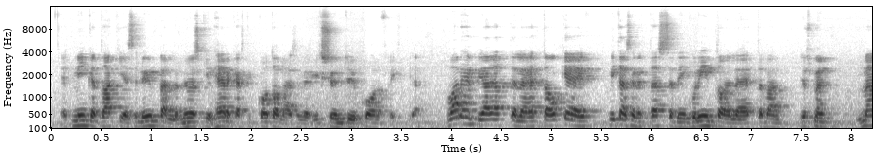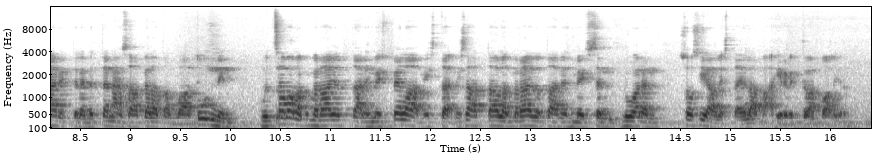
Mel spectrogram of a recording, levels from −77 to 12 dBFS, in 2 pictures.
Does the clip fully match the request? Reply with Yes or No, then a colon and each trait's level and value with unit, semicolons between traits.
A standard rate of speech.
No: fast, 195 wpm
